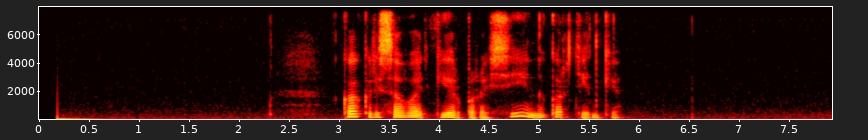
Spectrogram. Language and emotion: Russian, neutral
